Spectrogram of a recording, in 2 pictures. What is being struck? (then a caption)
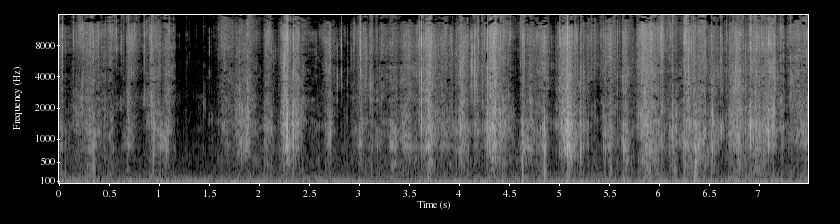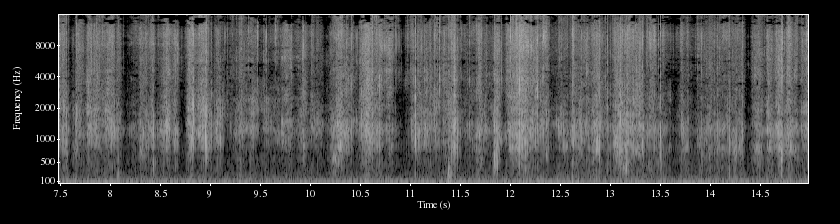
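Tissue paper flower. Fingertips crinkle and pinch the thin sheets of a layered blue tissue paper flower, with the sound played in reverse. Dense, bright, papery crackles and crunches come in quick, uneven bursts throughout, each one cutting off sharply rather than trailing away. There is almost no low end beneath the steady rustling.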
